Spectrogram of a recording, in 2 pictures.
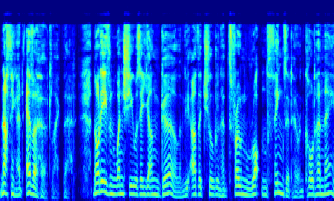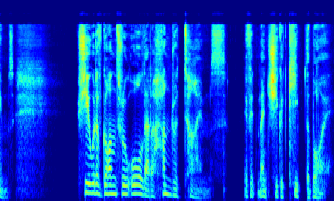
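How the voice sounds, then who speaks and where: Expressive, husky male audiobook narrator. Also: mid-range voice, moderate pace, no echo, clean studio sound. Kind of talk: dramatic scripted narration.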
